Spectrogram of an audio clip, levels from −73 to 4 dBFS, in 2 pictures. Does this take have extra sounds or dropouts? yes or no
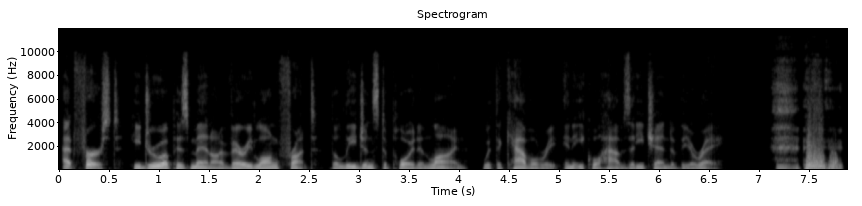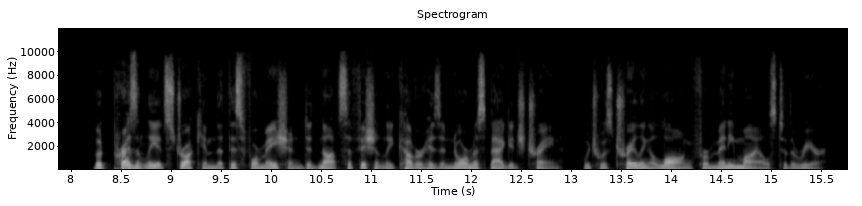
yes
